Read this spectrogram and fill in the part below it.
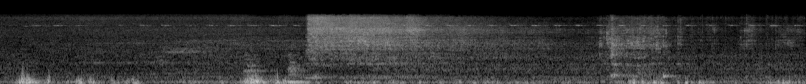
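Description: Ginger-garlic juice hits hot oil with onions in a pan, setting off a sudden loud sizzling hiss that rises, holds for about two seconds, fades, then flares briefly again, with kitchen clatter before it.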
